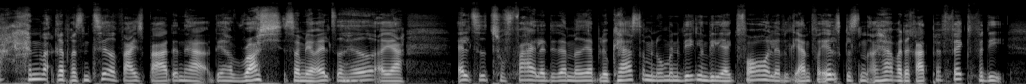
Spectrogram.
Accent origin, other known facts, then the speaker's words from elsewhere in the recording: Aarhus, Central Denmark Region, Denmark; moved away as an adult; jeg er fra Aarhus. Og har ligesom haft hele mit ungdomsliv i Aarhus, og beslutter mig så for, som 20-årig, at jeg vil til København.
